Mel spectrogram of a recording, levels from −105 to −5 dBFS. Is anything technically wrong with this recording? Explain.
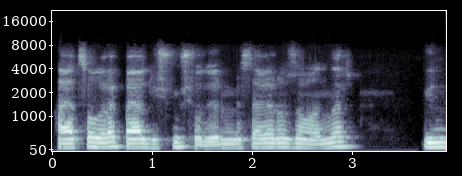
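Yes. From 1.0 s to the end, the speech slows abruptly to about 0.74 times its original pace, yet its pitch holds steady. This is a time-stretched section, likely produced by software lengthening the audio by repeating short slices rather than playing it back slower. Unlike a plain playback-speed or resampling error, which would drag the pitch down along with the tempo, this keeps the pitch unchanged.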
